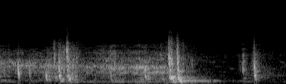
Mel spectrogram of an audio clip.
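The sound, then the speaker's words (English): A door is pulled shut with a solid thunk midway, surrounded by scattered clicks and rattles of handling, then two quick knocks of the latch. Moderately loud, with no talking. “Get in and close the door.”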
